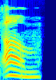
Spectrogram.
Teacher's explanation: the sound is made on the lips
